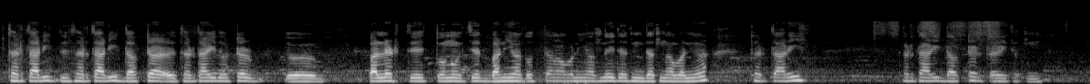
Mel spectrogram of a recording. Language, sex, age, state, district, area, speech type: Maithili, male, 18-30, Bihar, Begusarai, rural, spontaneous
